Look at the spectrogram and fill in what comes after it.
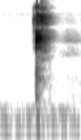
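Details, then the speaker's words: Sneeze during a sneezing fit, with a tickle so bad the person struggles to sneeze: one sharp, hissing sneeze burst that fades quickly, faint room hum behind it. "Like, it literally tickles so bad that I can't fucking sneeze. This is horrible."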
